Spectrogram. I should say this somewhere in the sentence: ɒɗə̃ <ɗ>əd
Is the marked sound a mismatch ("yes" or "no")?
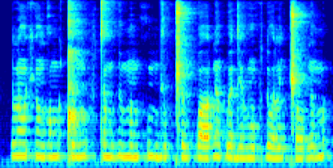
yes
